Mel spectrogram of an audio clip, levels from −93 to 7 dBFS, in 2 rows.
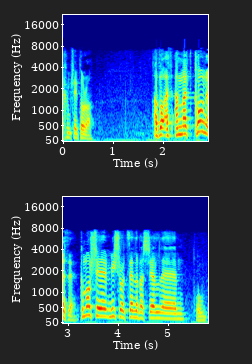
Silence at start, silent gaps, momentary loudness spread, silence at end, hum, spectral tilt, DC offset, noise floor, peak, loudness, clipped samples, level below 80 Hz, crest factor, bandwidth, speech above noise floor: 0 s; none; 13 LU; 0.05 s; none; -5 dB/octave; under 0.1%; -52 dBFS; 0 dBFS; -15 LUFS; under 0.1%; -52 dBFS; 16 dB; 7.6 kHz; 37 dB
